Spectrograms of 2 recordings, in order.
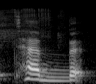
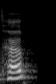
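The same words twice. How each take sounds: First: The final consonant is released with a vibrating bounce. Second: The final consonant stops flat without any release. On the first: "I trap the sound, and then I release the sound" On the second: "Instead of saying tab"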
